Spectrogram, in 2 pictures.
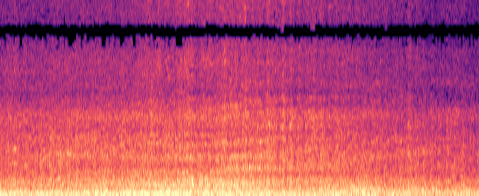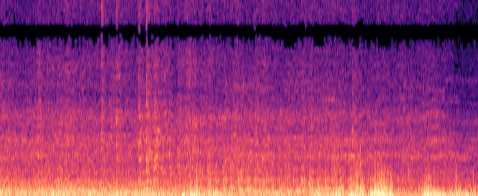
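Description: Freight train rolling past, steel wheels running on the rails in a steady, loud rumble that eases off somewhat in the second half and turns uneven near the end as the train goes by.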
